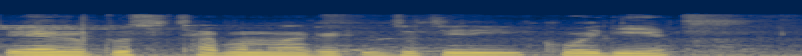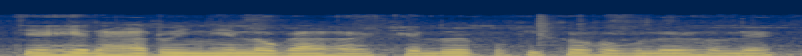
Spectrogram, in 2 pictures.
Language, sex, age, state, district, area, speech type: Assamese, male, 30-45, Assam, Charaideo, urban, spontaneous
